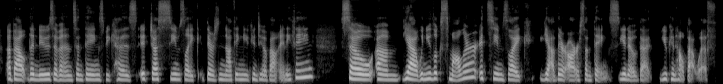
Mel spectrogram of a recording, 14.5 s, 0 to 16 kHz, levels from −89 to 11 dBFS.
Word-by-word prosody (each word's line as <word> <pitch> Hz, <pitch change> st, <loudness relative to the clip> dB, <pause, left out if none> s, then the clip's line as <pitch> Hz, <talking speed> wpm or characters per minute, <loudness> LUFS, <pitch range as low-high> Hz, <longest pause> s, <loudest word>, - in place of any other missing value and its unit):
about 230 Hz, -2 st, +3 dB
the 230 Hz, -1 st, +3 dB
news 215 Hz, +2 st, +1 dB
events 195 Hz, -2 st, -2 dB
and 210 Hz, -2 st, -2 dB
things 210 Hz, -2 st, -1 dB
because 205 Hz, -2 st, -5 dB
it 240 Hz, 0 st, -1 dB
just 230 Hz, -1 st, 0 dB
seems 225 Hz, -2 st, -3 dB
like 190 Hz, -3 st, -3 dB
there's 215 Hz, -3 st, 0 dB
nothing 215 Hz, +1 st, -2 dB
you 210 Hz, -2 st, -4 dB
can 225 Hz, -2 st, -3 dB
do 215 Hz, 0 st, -4 dB
about 195 Hz, -, -3 dB
anything, 300 Hz, +10 st, -1 dB, 0.6 s
so, 225 Hz, -5 st, +6 dB
um 205 Hz, -1 st, +2 dB
yeah, 230 Hz, -3 st, +7 dB
when 225 Hz, +3 st, +1 dB
you 245 Hz, +1 st, +2 dB
look 250 Hz, -1 st, 0 dB
smaller, 255 Hz, -, 0 dB
it 260 Hz, 0 st, -2 dB
seems 230 Hz, -7 st, -2 dB
like 195 Hz, -4 st, +1 dB, 0.3 s
yeah, 220 Hz, 0 st, -1 dB
there 215 Hz, -3 st, 0 dB
are 190 Hz, +1 st, +2 dB
some 190 Hz, 0 st, -6 dB
things, 205 Hz, 0 st, -7 dB
you 230 Hz, 0 st, +2 dB
know, 190 Hz, -4 st, -2 dB
that 200 Hz, -, -3 dB, 0.2 s
you 230 Hz, +2 st, -1 dB
can 225 Hz, -2 st, -2 dB
help 215 Hz, -, -3 dB
out -, -, -2 dB
with. -, -, -10 dB
220 Hz, 170 wpm, -24 LUFS, 205-230 Hz, 0.6 s, yeah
